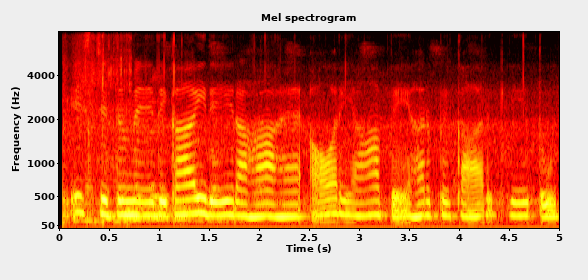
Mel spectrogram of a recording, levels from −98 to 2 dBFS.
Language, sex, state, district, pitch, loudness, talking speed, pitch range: Hindi, female, Uttar Pradesh, Jalaun, 205 Hz, -19 LUFS, 180 wpm, 195-210 Hz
